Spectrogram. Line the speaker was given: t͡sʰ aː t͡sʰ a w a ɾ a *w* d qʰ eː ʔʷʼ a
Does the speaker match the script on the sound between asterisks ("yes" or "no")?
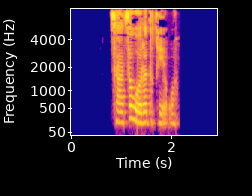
no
